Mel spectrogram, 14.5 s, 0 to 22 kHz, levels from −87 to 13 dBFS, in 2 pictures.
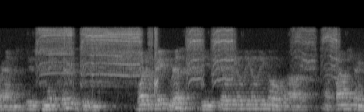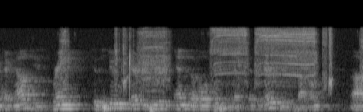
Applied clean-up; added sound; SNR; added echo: none; Camera; 3 dB; reverberation time 1.1 s.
